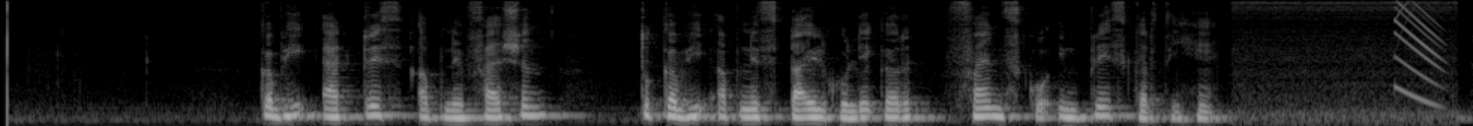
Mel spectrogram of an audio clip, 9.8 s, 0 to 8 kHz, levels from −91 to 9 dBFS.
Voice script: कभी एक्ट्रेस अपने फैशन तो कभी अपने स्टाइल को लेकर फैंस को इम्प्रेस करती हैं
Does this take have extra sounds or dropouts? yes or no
yes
